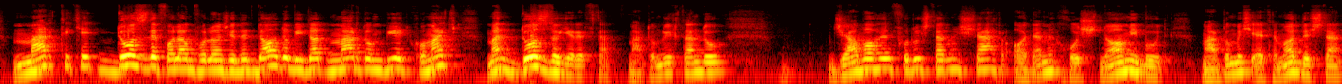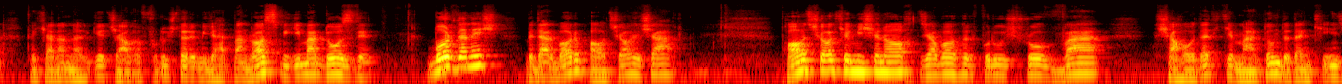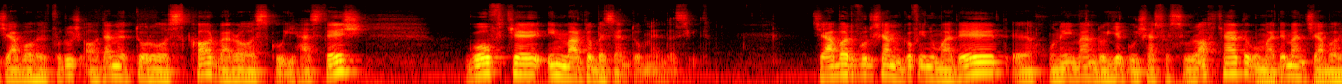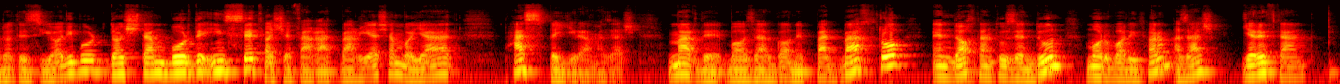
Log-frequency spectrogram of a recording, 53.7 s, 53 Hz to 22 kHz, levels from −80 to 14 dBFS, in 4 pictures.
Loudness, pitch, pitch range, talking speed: -19 LUFS, 110 Hz, 85-140 Hz, 135 wpm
